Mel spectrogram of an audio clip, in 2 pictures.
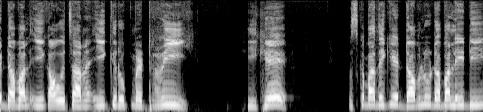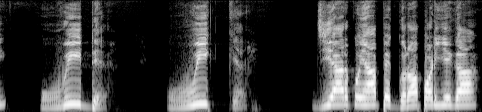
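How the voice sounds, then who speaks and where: A man teaching an online lesson as an English teacher, spelling out words slowly sound by sound and often checking that students follow. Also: very high-pitched, a little mellow, dry recording. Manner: slow syllable-by-syllable pronunciation drills, keeps asking "clear?".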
